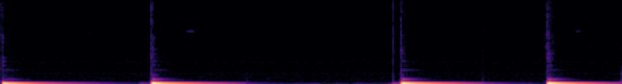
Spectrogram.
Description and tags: Rhythm played with on a bottle of soda.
